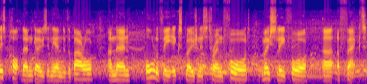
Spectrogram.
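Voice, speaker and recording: Noticeable background noise sits behind a man speaking at a high pitch with ordinary pitch variation. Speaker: tank museum presenter. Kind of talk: video presentation.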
